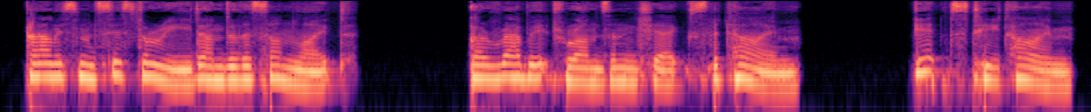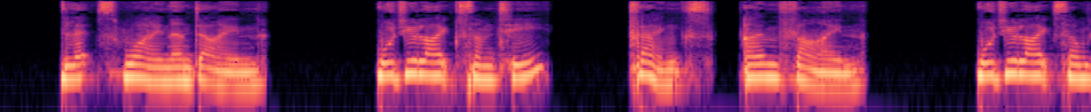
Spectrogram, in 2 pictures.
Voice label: Slow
